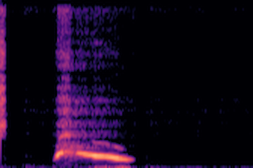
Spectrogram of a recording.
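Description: A man whistles one short note that rises briefly and then slides down in pitch, lasting about half a second.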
